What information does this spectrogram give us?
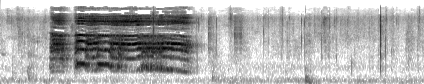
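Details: Rooster crowing at a backyard chicken coop during feeding: a brief lead-in note, then a long, strident, harmonic crow of about one second that drops at the end, followed by faint clucks and clicks.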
